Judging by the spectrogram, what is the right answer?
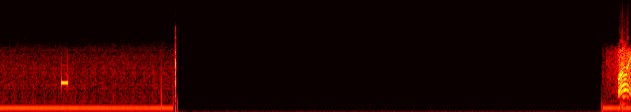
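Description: An amateur radio repeater's tail on a ham net: a steady hiss with a low hum carrier and a brief tone, cut off abruptly into silence, then the carrier returns near the end.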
